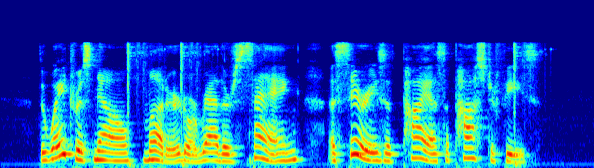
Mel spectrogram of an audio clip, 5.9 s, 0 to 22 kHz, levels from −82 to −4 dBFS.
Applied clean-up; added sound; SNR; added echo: none; Coin (dropping); 20 dB; none.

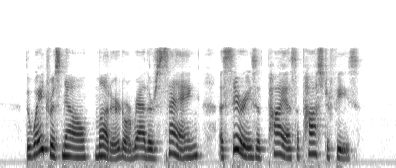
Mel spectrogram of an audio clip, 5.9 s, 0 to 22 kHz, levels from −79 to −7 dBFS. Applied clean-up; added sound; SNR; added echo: none; none; none; none.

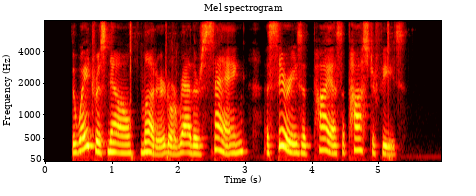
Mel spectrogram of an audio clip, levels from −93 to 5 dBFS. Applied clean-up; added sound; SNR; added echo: neural mask model RNNoise.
